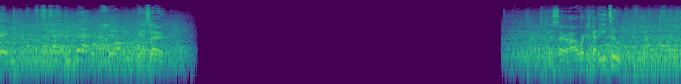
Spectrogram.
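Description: A crowd of people chatter in the background of a large echoing hall.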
